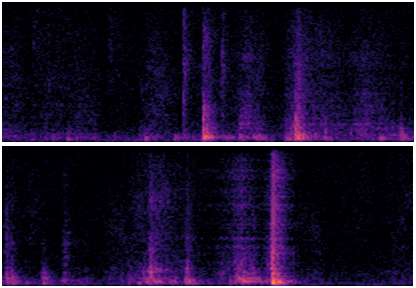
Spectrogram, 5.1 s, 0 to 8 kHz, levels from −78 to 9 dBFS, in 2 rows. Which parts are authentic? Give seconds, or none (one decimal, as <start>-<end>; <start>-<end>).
0.0-3.8; 4.4-5.1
